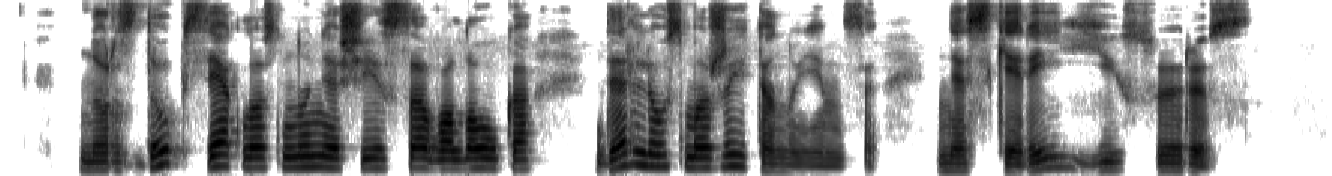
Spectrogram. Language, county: Lithuanian, Vilnius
